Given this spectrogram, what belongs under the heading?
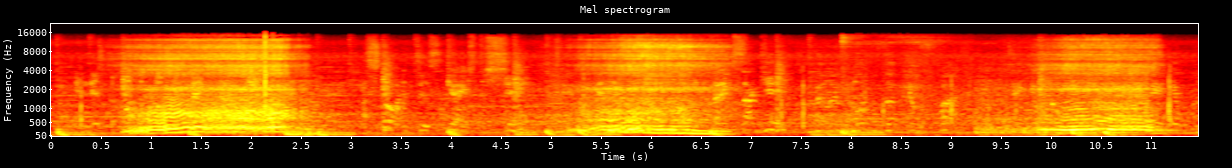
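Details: French bulldog snoring: loud, rough snores recurring every few seconds over background music and noise.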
